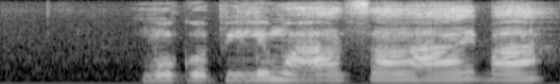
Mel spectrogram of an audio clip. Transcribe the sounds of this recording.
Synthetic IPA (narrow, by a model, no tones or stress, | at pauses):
mʊkʼopʼilɪmʊhat͡sʼahaba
